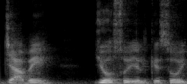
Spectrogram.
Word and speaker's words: Yahvé: o como Jehová sí lo más probable es que se pronuncie yahvé yo soy el que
